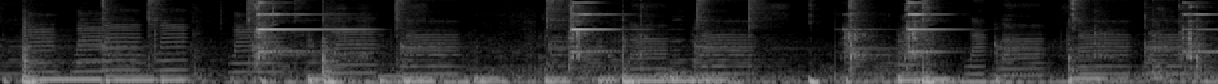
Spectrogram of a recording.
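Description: A dog's pet training bell pressed by a Bichon Frise's paw, dinging three times about a second and a half apart over background music.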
